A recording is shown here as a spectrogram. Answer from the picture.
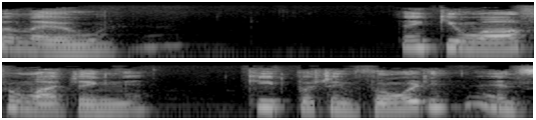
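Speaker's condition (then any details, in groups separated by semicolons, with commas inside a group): Cerebral palsy; speaks fast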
